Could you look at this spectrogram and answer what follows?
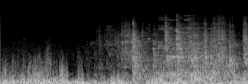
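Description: Ratchet strap being cranked tight to hold down a truck carrying a 6.0 engine, giving dense repeated mechanical clicking and rattling, loud and close, continuing steadily with rising intensity in the second half.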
